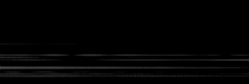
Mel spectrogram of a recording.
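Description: A handbell choir's chord ringing on after being struck: several bell tones held together, fading slowly.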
